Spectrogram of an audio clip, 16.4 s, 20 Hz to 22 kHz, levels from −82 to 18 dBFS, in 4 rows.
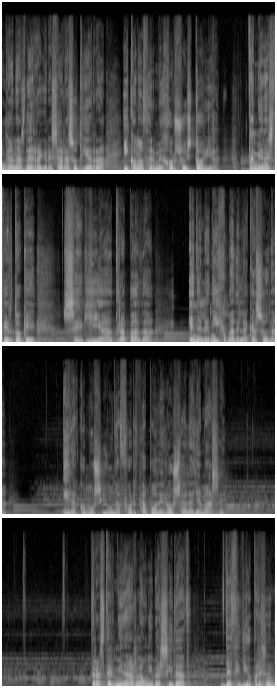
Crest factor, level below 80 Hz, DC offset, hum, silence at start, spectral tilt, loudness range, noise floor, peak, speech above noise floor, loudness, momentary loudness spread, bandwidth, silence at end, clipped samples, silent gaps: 18 dB; -44 dBFS; under 0.1%; none; 0 s; -5 dB/octave; 6 LU; -40 dBFS; 0 dBFS; 24 dB; -17 LUFS; 16 LU; over 20 kHz; 0 s; under 0.1%; none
